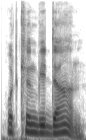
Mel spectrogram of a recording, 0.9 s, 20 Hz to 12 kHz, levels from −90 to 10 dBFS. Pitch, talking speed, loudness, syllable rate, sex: 125 Hz, 280 wpm, -15 LUFS, 5.3 syllables/s, male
